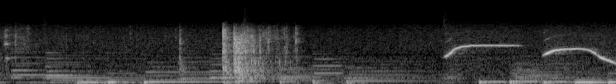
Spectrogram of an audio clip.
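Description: Two clear whistled notes near the end, the first rising and holding, the second arching up then sliding down, loud, over a steady musical background with a brief noisy burst earlier, from a scene in the 1944 film To Have and Have Not.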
